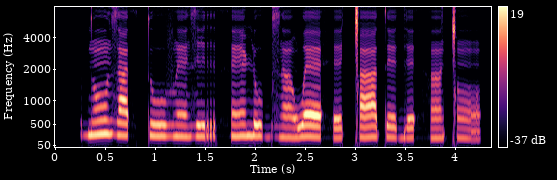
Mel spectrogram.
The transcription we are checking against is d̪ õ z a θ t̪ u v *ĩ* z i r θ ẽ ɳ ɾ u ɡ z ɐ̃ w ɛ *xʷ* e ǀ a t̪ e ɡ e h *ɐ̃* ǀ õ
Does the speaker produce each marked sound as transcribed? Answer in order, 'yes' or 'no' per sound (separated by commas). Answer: no, no, yes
